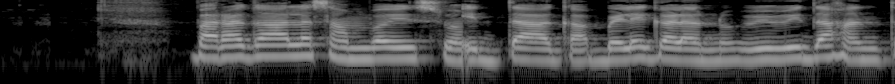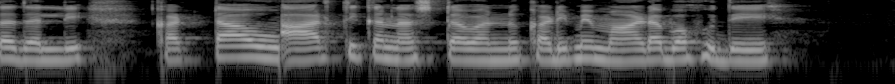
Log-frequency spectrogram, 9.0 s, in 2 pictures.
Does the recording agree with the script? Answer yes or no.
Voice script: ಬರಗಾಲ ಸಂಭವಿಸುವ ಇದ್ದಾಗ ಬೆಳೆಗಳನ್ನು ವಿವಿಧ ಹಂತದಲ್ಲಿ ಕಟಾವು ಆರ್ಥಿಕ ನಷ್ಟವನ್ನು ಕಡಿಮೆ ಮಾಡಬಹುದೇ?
yes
